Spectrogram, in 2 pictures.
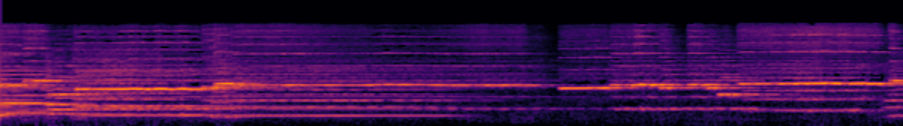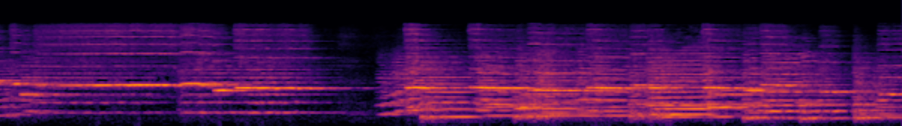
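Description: Recorder with a string quartet playing chamber music. Long held notes with the recorder's line on top, a brief drop near the two-thirds mark, then a busier, fuller passage with low cello notes from about thirteen seconds in.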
